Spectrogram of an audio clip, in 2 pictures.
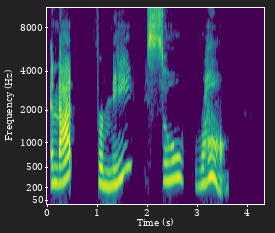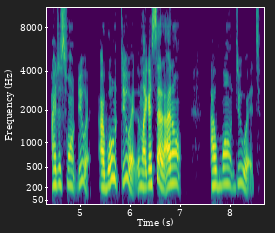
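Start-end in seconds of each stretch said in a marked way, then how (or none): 1.9-3.7 emotional. Real, not acted. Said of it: "it makes me emotional right now".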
